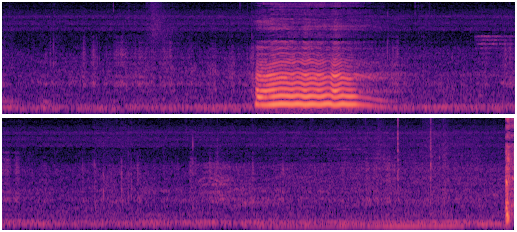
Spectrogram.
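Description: An animal call: one loud, wavering cry about a second long, its pitch dropping at the end, heard over a quiet outdoor background.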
